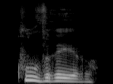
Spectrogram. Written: couvrira

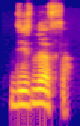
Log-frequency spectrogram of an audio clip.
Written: dix-neuf

